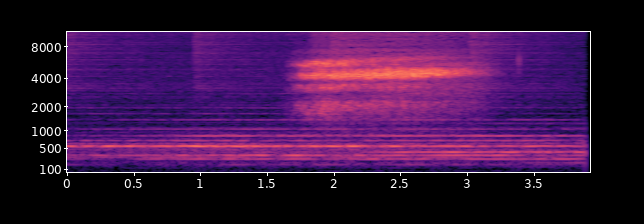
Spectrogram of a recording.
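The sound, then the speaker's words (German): A deep breath drawn in through the nose, then let out through the mouth during a guided breathing exercise, heard as one long soft hiss over a steady, sustained musical drone. “und atme jetzt dreimal tief durch die Nase ein und durch den Mund wieder tief aus.”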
